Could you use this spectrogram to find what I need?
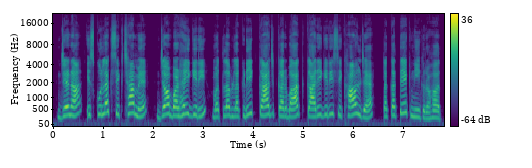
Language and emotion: Maithili, neutral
